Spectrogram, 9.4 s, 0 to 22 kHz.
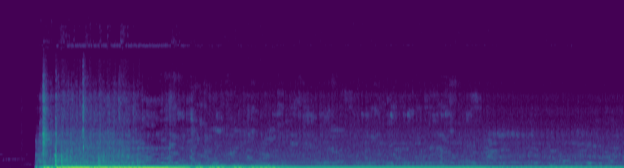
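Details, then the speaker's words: Honda Beat automatic scooter just after an oil change (0.8 L, filter cleaned) after 1 year and 4000 km: brief rev, then a steady, low, even idle, sound now smooth; normal idle. "Oke, untuk suara sudah berubah halus."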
